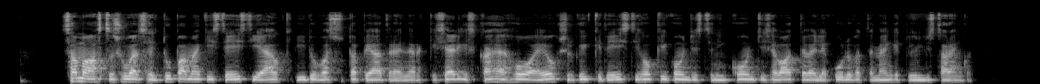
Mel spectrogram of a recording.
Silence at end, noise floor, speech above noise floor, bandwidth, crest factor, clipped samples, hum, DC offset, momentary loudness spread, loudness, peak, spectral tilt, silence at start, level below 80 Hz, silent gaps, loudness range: 0.7 s; -81 dBFS; 64 dB; 12.5 kHz; 16 dB; under 0.1%; none; under 0.1%; 5 LU; -18 LUFS; -2 dBFS; -4.5 dB/octave; 0.65 s; -64 dBFS; none; 2 LU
